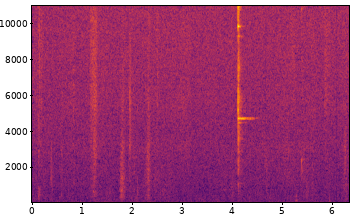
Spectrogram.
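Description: Quiet room with a few faint knocks as bar tools are handled, then about four seconds in one sharp metallic clink with a brief high ring, from a metal cocktail jigger being picked up.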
